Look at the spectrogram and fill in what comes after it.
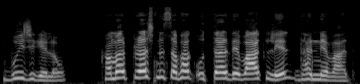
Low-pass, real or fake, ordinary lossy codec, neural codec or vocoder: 14.4 kHz; real; Opus, 24 kbps; none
